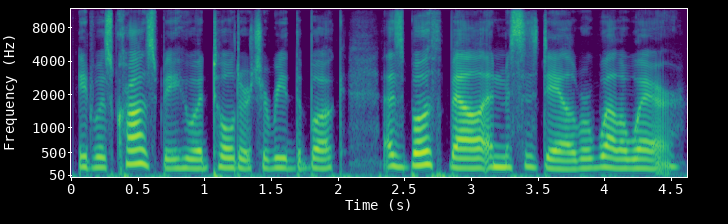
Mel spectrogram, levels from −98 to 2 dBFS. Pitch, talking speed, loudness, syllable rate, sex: 200 Hz, 260 wpm, -17 LUFS, 5.7 syllables/s, female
